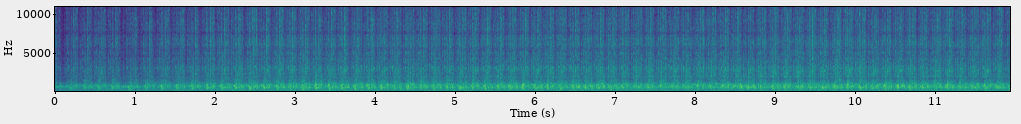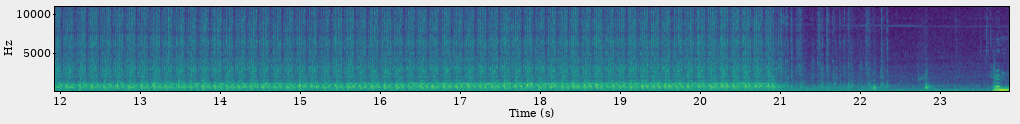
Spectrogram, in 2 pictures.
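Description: A Bernina sewing machine stitches a buttonhole with the 3A buttonhole foot, giving a steady, fast mechanical whir and rattle close by for about twenty seconds before stopping abruptly and leaving near silence.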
